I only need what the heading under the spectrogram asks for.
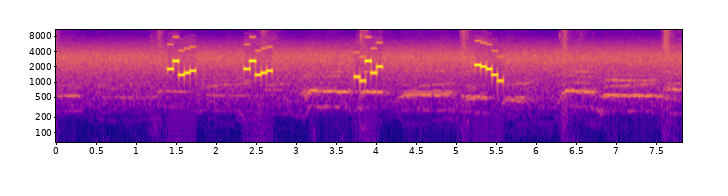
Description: Five-tone selective call (ZVEI), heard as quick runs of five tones, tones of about 70 ms, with radio hiss. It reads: 77456 77456 31158 98741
